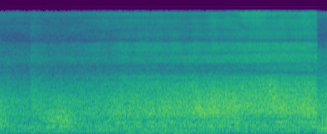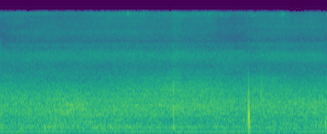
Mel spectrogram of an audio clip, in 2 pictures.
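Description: High-pressure wash wand spraying water in a self-service car wash bay: a steady hiss. About halfway through a steady low hum comes in, and there is one sharp click near the end.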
